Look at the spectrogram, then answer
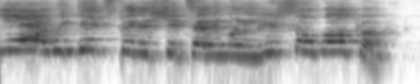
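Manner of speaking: shrill, very high, crowd-style hollering. Complaining about record pay-per-view gates, mimicking everybody screaming and yelling. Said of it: "everybody's screaming and yelling like".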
